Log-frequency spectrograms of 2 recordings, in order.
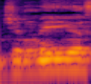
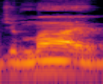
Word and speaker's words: Jamiya: Have any of y'all heard of this young sister, uh, Jamiya Bratcher? Some people pronounce it Jamia, some people pronounce it Jemiah, but have any of y'all heard of her?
